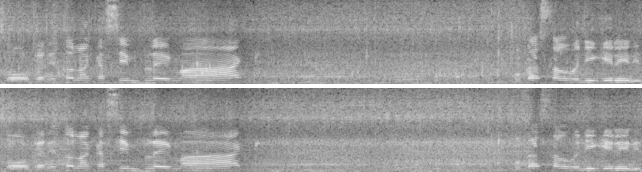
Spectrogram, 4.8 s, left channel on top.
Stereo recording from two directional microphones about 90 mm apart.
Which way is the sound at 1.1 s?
55° left (ahead or behind).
